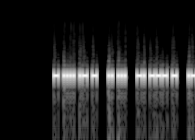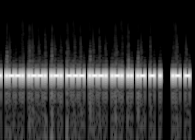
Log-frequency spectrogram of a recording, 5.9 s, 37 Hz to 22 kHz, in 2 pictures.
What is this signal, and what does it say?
Morse code, heard as a keyed tone, about 53 wpm, 690 Hz. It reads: THAT IS NOT APPROPRIATE AT
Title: Sentences from Top 1000 Words - Review Part 5 - 50wpm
